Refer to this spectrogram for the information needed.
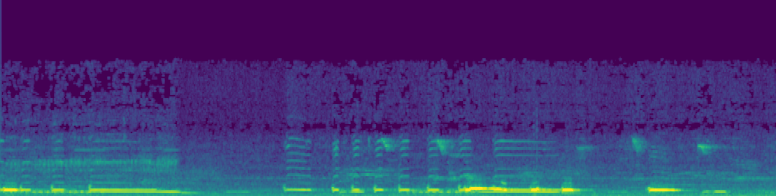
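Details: Zebra dove of the Bangkok type singing persistently: repeated phrases of rapid stuttering coos, each ending in a long, even, slowly falling note, with brief pauses between phrases.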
